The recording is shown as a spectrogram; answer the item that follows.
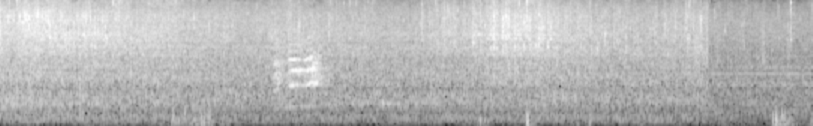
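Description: Graupel pellets falling thick and pattering on surfaces, a steady high hiss that swells near the start and again about six seconds in. A brief pitched sound about four seconds in.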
